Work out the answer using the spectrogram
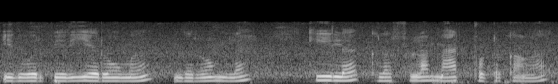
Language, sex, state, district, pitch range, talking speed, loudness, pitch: Tamil, female, Tamil Nadu, Chennai, 160-180 Hz, 105 wpm, -16 LUFS, 170 Hz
